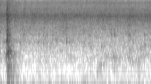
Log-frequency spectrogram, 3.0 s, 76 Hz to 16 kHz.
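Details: Old Grohe Grohmix thermostatic shower mixer after descaling the cartridge in vinegar and refitting, water at 38°C: smooth, even rush of water with no whistle or tone; fixed, flowing quietly.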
